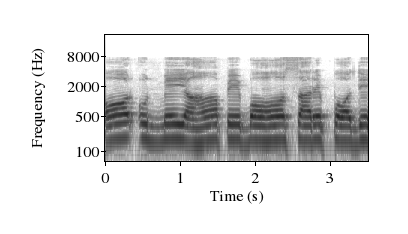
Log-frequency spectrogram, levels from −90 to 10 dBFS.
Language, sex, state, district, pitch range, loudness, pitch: Hindi, male, Himachal Pradesh, Shimla, 165-180 Hz, -14 LUFS, 175 Hz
